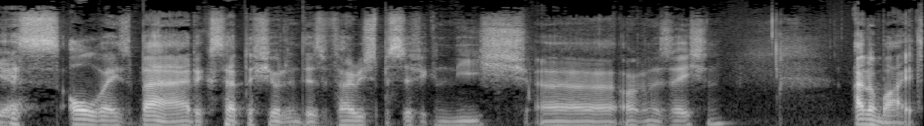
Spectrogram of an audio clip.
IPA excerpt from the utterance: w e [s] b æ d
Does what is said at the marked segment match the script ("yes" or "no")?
no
